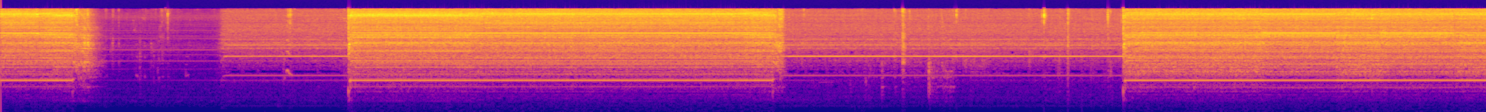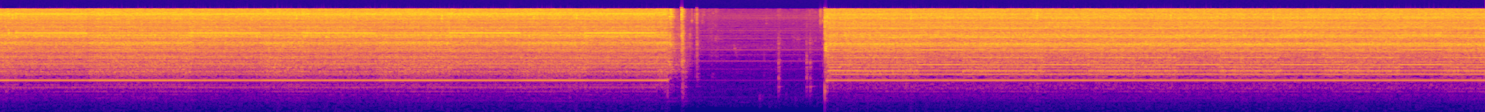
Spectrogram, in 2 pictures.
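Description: Metal lathe turning an aluminium bar, cutting tool on the work: a steady whine of several high tones. It drops away abruptly twice, briefly, about a second in and near the two-thirds mark, and runs quieter for a few seconds in between.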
